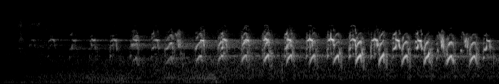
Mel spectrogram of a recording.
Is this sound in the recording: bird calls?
yes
